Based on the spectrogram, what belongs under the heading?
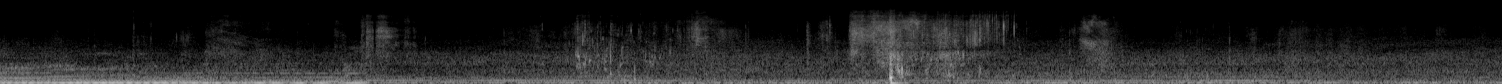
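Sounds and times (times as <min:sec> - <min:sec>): water sloshing and splashing: 0:04.6 - 0:11.3.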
